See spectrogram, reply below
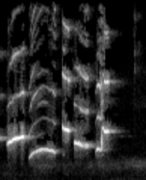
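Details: Oriental magpie-robin (kacer) singing ngeplong master song: a short phrase of long, pure whistles, one level and one arching downward, then quick, bright slurred notes.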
